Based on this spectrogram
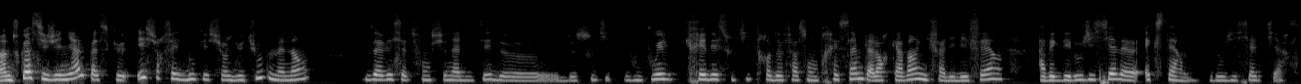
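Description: A woman's voice comes across as somewhat breathy. Her tone is dark and mellow. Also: medium pitch for a woman, ordinary pitch variation, moderate pace, dry, close sound with no echo. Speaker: marketing consultant and webinar trainer. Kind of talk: webinar tutorial. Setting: online webinar. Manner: many filler hesitations.

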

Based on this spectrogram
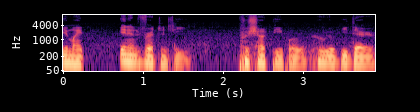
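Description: The tone is gentle and somewhat breathy. Speech moves at a fairly slow pace. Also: man, dry, close sound with no echo. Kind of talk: comforting audio roleplay. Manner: soft, gentle, reassuring.

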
